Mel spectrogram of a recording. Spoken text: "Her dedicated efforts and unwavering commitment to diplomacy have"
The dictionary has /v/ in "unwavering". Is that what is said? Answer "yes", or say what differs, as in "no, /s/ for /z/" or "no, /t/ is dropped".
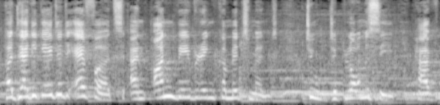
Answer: no, /b/ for /v/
